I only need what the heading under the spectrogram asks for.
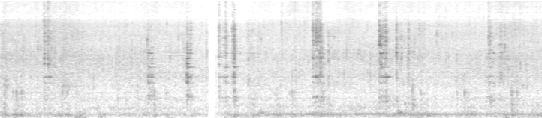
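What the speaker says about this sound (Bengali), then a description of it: "আলুটা আমার বেশ ভালো করেই ভাজা হয়ে গেছে" Potatoes frying in oil for Bengali aloor dom, with a soft, steady sizzle and occasional brief stirring scrapes, heard alone without talk and with one short dropout partway through.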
